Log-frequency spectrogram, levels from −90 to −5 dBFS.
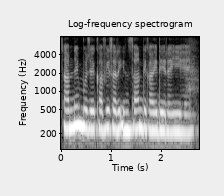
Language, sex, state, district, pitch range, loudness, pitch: Hindi, female, Arunachal Pradesh, Lower Dibang Valley, 225-245 Hz, -12 LUFS, 235 Hz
